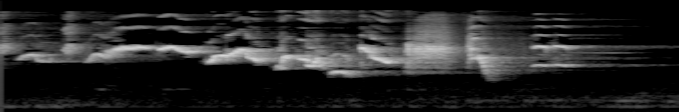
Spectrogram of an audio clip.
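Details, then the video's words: Oriental magpie-robin, one of a breeding pair kept in an aviary, giving a rapid run of varied whistled and warbled phrases that rise and fall, ending with a harsh burst and two short high notes. "a pair of birds breeding Oriental Magpie Robin, in aviary"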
